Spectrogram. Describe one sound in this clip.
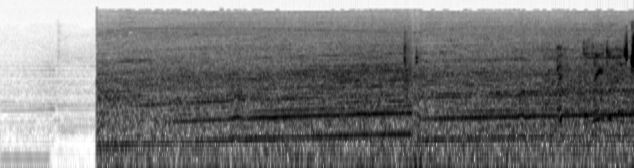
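A race car engine roars loudly at high revs.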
